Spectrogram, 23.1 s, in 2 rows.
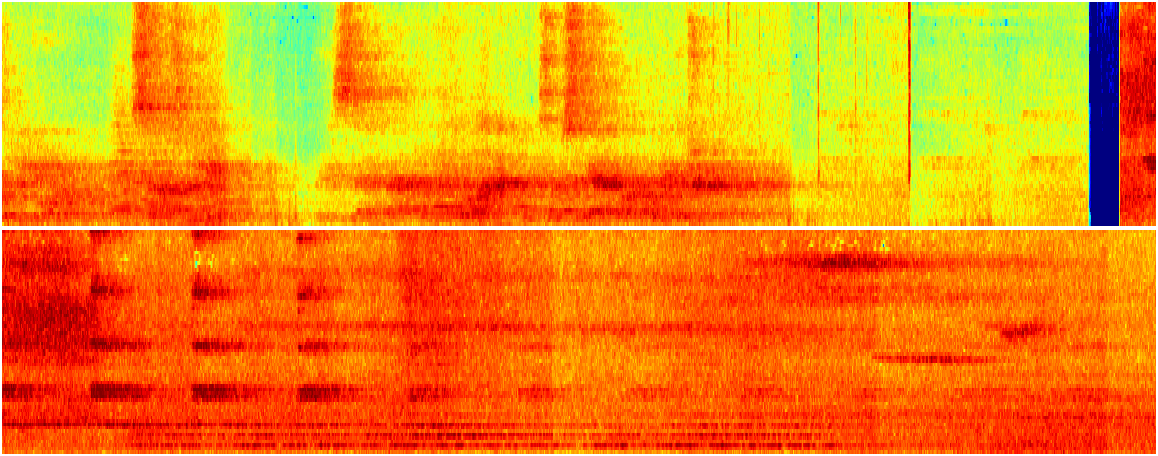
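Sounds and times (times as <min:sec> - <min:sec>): train rumbling along track: 0:00.3 - 0:23.0
high wheel squeal: 0:17.8 - 0:22.4.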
